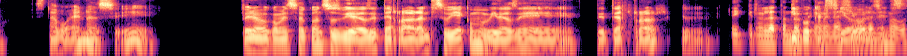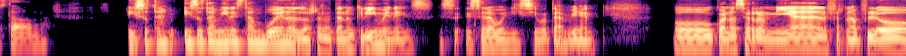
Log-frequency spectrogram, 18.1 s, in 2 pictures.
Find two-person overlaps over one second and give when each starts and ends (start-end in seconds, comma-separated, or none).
7.9-9.1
